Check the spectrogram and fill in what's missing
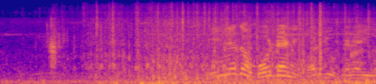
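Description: Pigeons coo close by in low, throaty bursts, with a few voices and light rustling in the background.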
